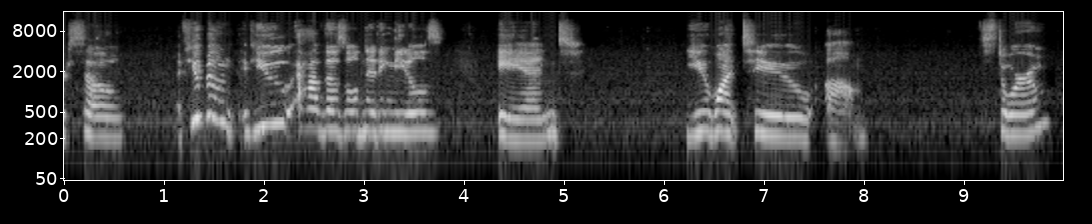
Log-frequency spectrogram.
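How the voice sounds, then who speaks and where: A woman hosting a live online vintage sale in casual chat, a little hoarse from allergies and clearing her throat now and then, greeting viewers by name as she describes items. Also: sits high, a bit bright, poor audio. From United States.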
